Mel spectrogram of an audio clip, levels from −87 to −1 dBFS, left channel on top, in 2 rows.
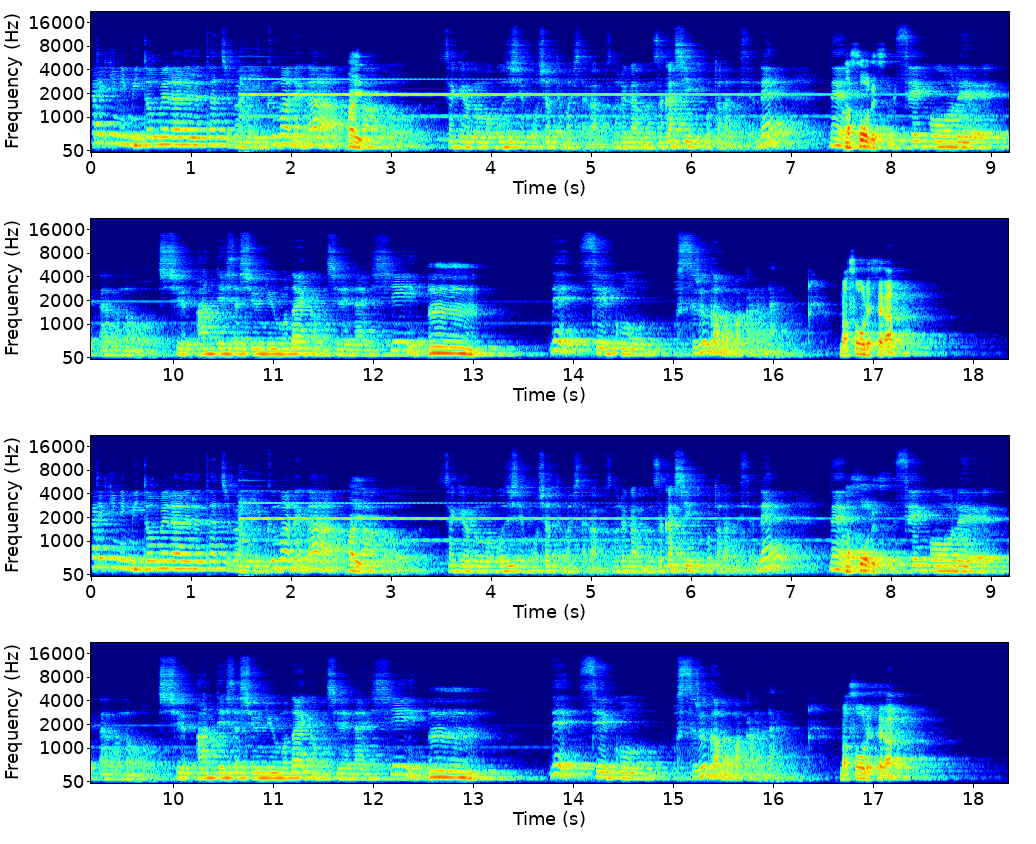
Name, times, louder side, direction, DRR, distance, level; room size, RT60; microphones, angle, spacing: voice 1, 0.0-3.1 3.5-7.6 8.2-9.0 9.2-12.4 13.8-16.1 17.1-17.2, equal, 5° right, -2 dB, 2.4 m, -29 dB
sound 1, 1.5-14.3 15.2-15.3 15.9-16.0, left 3 dB, 60° right, 2.5 m, -44 dB
voice 2, 7.5-8.1 12.5-13.1 16.7-17.2, left 3 dB, 45° left, 8 dB, 0.5 m, -22 dB
13.0 x 12.5 x 4.6 m, 1.2 s
head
